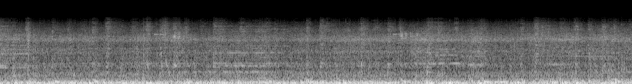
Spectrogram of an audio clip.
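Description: Steady low rumble of road and engine noise heard inside a car's cabin as it drives along a narrow forest road.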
